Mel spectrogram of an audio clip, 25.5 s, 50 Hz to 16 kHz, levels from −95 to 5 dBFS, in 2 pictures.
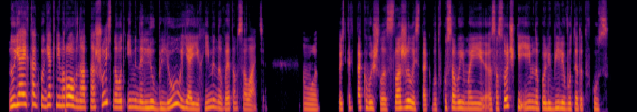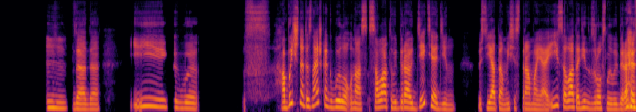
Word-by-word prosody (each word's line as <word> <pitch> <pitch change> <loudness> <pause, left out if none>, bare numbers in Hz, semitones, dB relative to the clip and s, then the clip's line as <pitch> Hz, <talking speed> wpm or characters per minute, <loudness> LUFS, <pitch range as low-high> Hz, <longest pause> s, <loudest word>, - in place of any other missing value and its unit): ну, 250 +5 +3
я 320 +3 +8
их 320 - +3
как 315 -3 0
бы 280 - -3
я 300 +3 +3
к 305 - -18
ним 285 -1 0
ровно 275 -7 +6
отношусь, 220 - -1
но 215 -2 -2
вот 210 +1 -1
именно 220 -2 -3
люблю 200 - 0
я 205 -7 +2
их 170 -1 -2
именно 200 0 -4
в 170 - -7
этом 180 +2 -3
салате. 160 -5 -6 0.8
Вот, 160 -2 -6 0.4
то - - -2
есть 170 - -4
как-то 195 0 -12
так 205 0 0
вышло, 185 -4 -1
сложилось 195 +2 +1
так, 155 0 -5
вот 165 -1 -11
вкусовые 195 -1 -1
мои, 180 -1 -3
э, 165 - -6
сосочки 205 +8 0
именно 200 -2 -2
полюбили 185 +1 -1
вот 175 -1 -4
этот 170 -1 -4
вкус. 170 -3 -9 1.5
Мгм. 200 -2 0
Да, 170 0 +2
да. 165 0 -4 0.7
И 250 -3 -1
как 205 -2 -5
бы 190 -2 -2 0.9
с - - -11 0.2
обычно, 315 - +5
ты 245 - +1
знаешь, 315 +10 +2
как 260 -7 0
было 210 -2 +4
у - - -5
нас? 175 -2 -1
Салат 230 +3 +3
выбирают 195 -1 +1
дети, 280 - 0
1, 170 - 0 0.5
то - - -9
есть 175 +2 -7
я 185 -2 +6
там 170 -3 -1
и 170 - -3
сестра 180 -2 -1
моя, 165 -2 0
и 280 0 0
салат 225 -4 +4
1 195 +1 0
взрослые 180 -1 -2
выбирают, 170 +7 +6
195 Hz, 160 wpm, -23 LUFS, 175-225 Hz, 1.5 s, я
